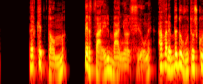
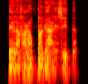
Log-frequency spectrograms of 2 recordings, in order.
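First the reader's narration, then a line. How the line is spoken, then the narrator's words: Muttering to himself. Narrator (Italian): borbottava Tom tra sé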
